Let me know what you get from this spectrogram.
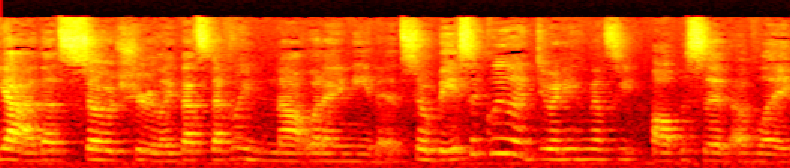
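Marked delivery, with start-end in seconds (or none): none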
